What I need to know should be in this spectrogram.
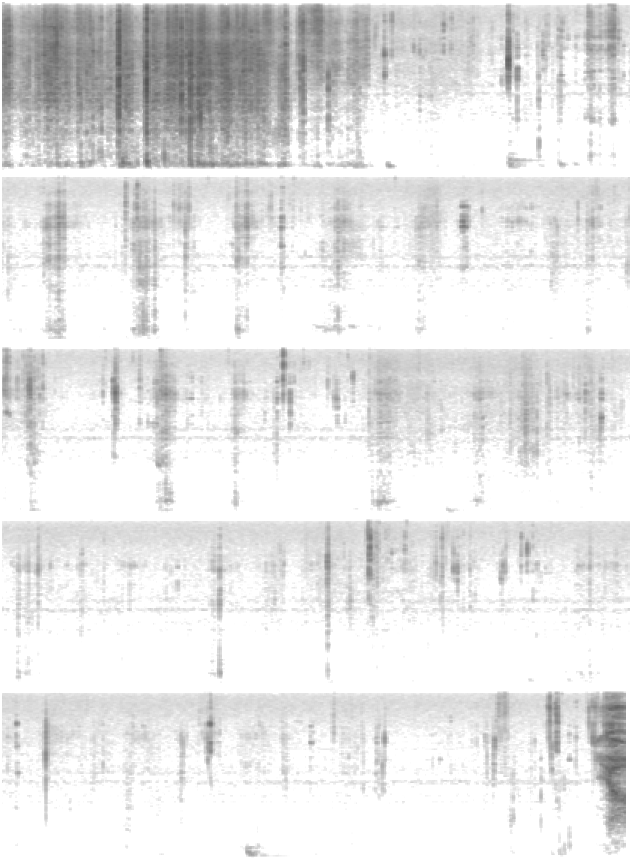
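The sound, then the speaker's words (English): A person eating a crunchy homemade snack topping straight from the bag, with many faint, scattered crunches and chewing clicks after a louder burst at the start. “You can eat it right out of the bag or top it on top of your favorite creamy delight. I'm gonna eat a few more.”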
